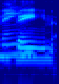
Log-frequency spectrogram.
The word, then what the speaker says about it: Vane: And, he, like, as soon as the sun goes down, and Vane, is that how you say it? – I say Vane. I don't know. – I said Vane as well.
